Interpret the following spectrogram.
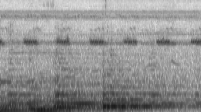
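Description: Jungle ambience of crickets chirping in an even high-pitched rhythm, about four chirps a second. Under it, a deep low boom in the first half-second gives way to low held music notes.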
